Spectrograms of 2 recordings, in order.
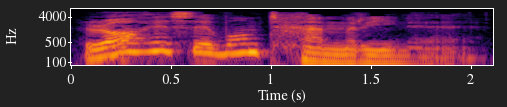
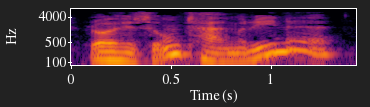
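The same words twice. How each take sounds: First: Slow announcement. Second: Said in the usual way. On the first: Real, not acted. Announcing the third method.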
